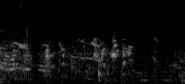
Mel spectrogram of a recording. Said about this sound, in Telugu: ఈ కోళ్ళు చూడండి ఫ్రెండ్స్ మొత్తం గుంపు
